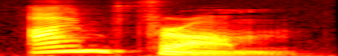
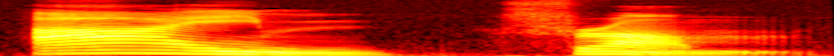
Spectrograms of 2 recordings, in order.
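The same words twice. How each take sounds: First: It is said at a faster pace. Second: It is said at a slower pace.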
